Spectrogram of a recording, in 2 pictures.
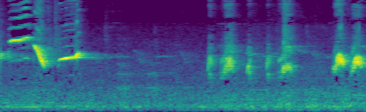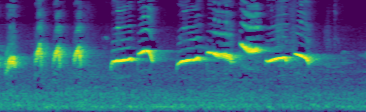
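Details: Adult wild Chinese hwamei singing in the morning to tutor a young bird: whistled slurs open, then a pause, then clusters of sharp chipping notes and a run of looping, wavering whistles.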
